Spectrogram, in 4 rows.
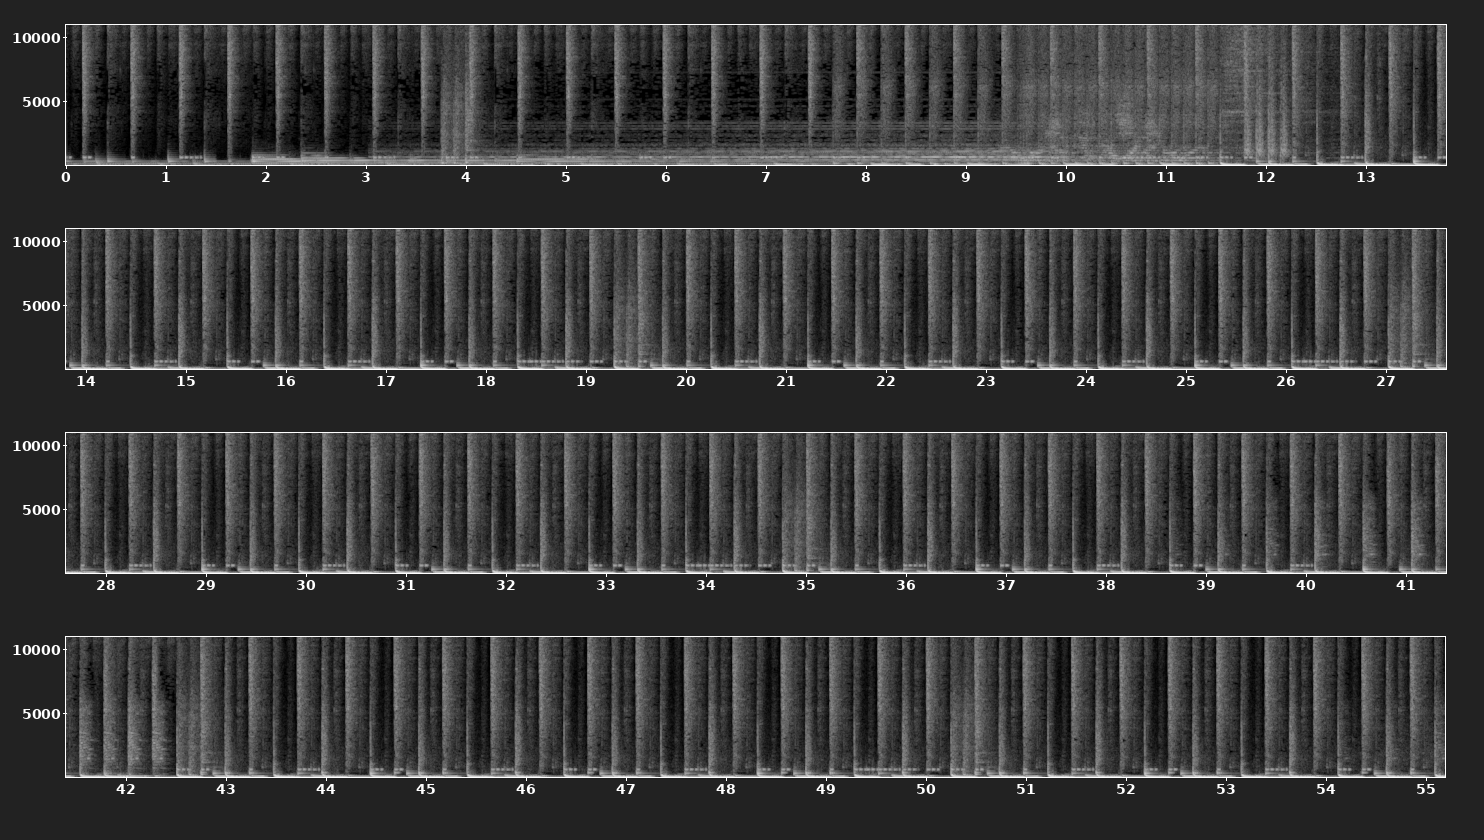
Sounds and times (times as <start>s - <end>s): Music: 0.0s - 55.1s.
